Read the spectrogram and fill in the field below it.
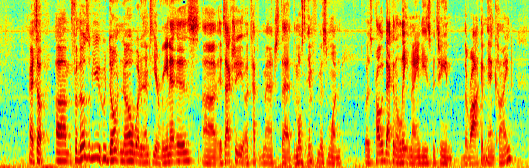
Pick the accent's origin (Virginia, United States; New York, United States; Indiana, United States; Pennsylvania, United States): New York, United States; New York City; we're sitting in a very humid apartment right now in Brooklyn, New York, which is where all five of us are originally from.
